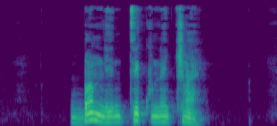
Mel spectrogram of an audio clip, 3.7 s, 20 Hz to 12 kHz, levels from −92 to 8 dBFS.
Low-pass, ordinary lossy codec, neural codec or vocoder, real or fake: 9.9 kHz; AAC, 64 kbps; none; real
